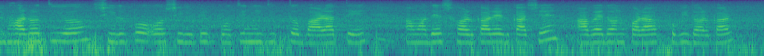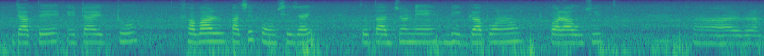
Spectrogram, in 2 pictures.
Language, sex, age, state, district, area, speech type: Bengali, female, 18-30, West Bengal, Howrah, urban, spontaneous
